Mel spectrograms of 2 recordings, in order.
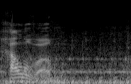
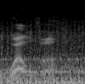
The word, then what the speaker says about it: Huelva: The long trip from Barcelona to Halva, or Huelva, whichever way you see to pronounce it, on a 1950s Panhead Harley Davidson.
